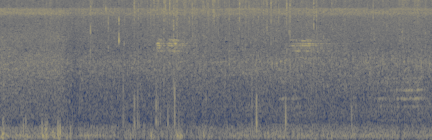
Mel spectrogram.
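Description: Raindrops patter on an umbrella close by.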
